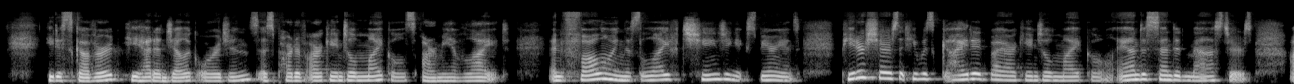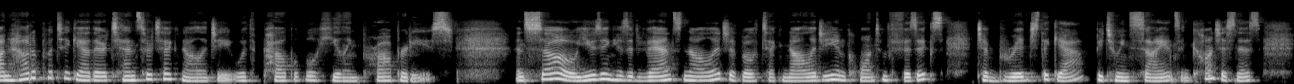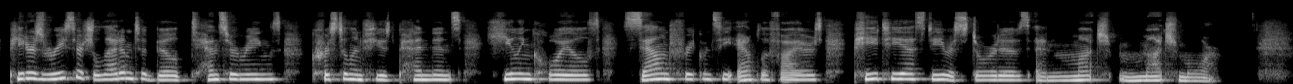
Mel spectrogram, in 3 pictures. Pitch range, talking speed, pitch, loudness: 180-235 Hz, 130 wpm, 200 Hz, -16 LUFS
